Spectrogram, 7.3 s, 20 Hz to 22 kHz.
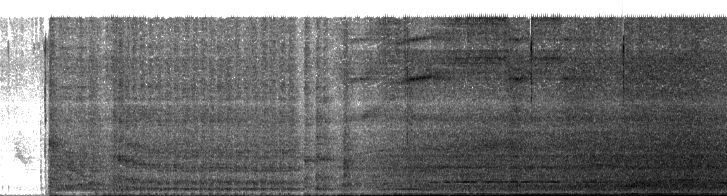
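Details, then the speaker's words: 1991 Corvette ZR-1 LT5 with a starts-then-stalls fault, in neutral with the clutch in: fires after a short crank, settles into an even low rumble and revs cleanly, smooth with good oil pressure. Mechanically healthy; owner suspects electrical or fuel pump. "sounds good very smooth nothing good oil pressure"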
